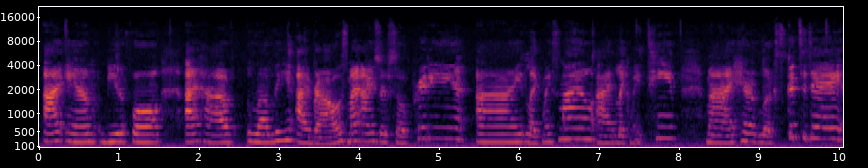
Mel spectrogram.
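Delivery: slow, gentle self-talk into the mirror; slow mirror affirmations. Shown as a demonstration. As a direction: savour each compliment to yourself. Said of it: "you're affirming to yourself in the mirror".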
